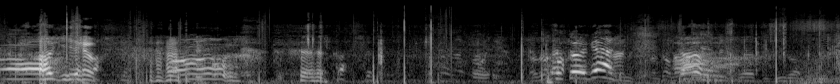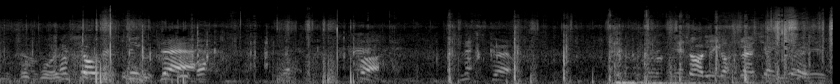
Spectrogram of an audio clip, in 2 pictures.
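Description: Young men talk and shout with animation outdoors.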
